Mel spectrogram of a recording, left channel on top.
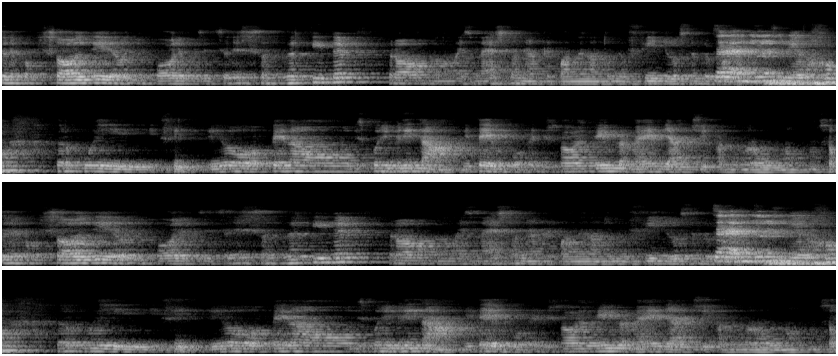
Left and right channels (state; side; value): normal; both; correlation 0.53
